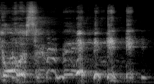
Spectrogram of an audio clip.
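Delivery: very high, slow squeaky denial, laughing; mock innocent squeak. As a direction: play it innocent in a tiny squeak. Boy claims innocence.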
